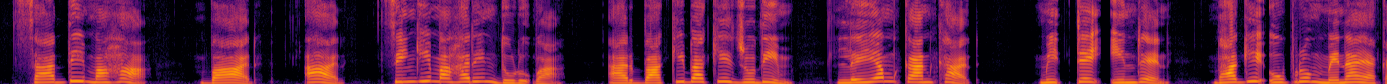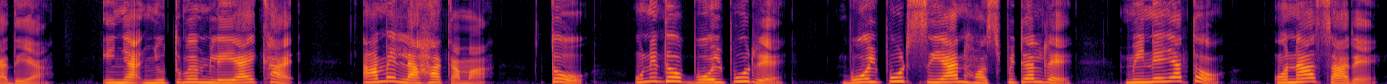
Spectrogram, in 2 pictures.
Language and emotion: Santali, neutral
